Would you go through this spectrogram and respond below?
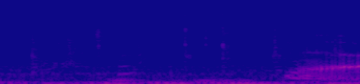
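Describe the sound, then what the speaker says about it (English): Keys clatter on a new computer keyboard in a run of quick, light, uneven taps, fairly close, over a low background hum, with a louder tonal noise swelling near the end. "I got a new keyboard."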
